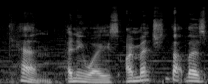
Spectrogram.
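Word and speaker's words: 剣: They are spelled with different kanji though, but both are pronounced Ken.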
